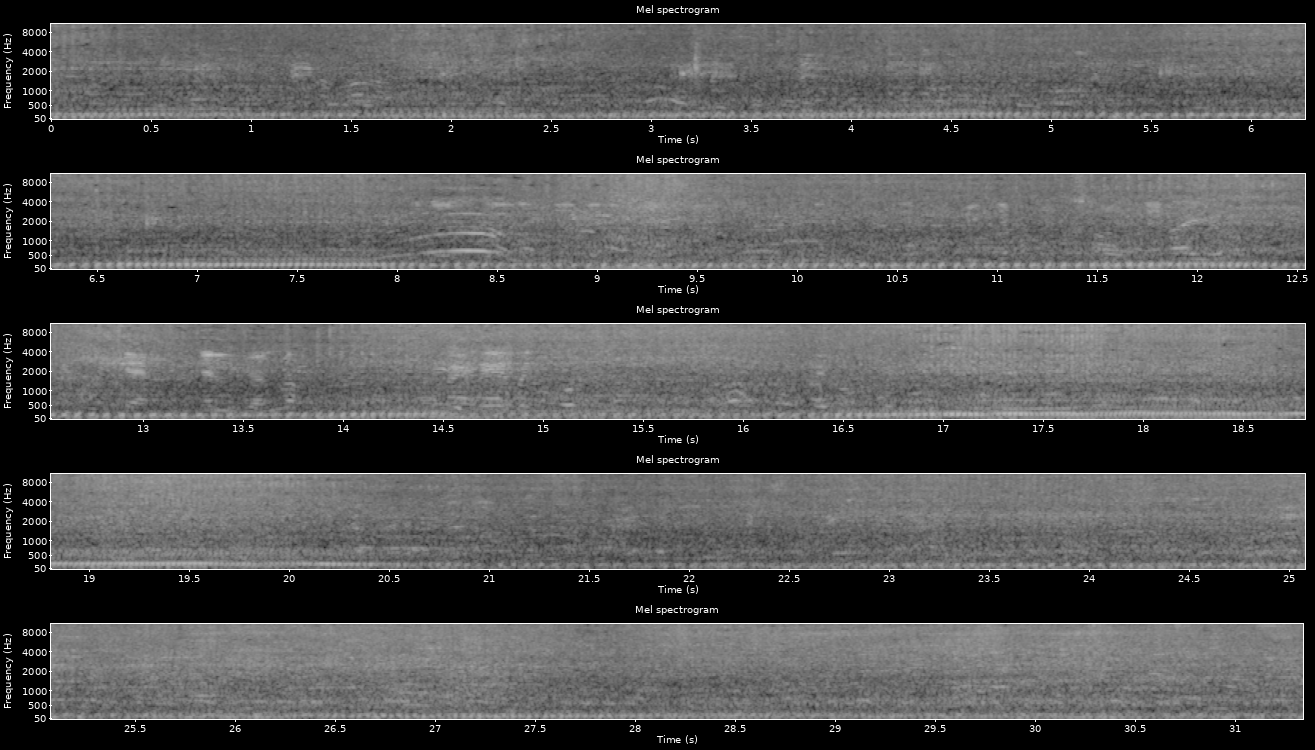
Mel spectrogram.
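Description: Busy street ambience: small motorbike engines running and passing, with the voices of people nearby mixed in.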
